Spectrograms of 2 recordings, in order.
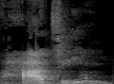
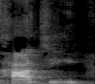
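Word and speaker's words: Hacci: what is the name Hachi I think that's how you pronounce it either I I believe it's Hachi um but it's a sweater knit and I know it's hot he h a c c I I believe don't quote me but um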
